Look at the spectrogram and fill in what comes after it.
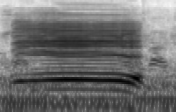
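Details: A newly acquired bull being trained for karapan sapi bull racing in Madura, Indonesia; one loud, steady, nasal moo held for over a second, then a short soft tail-off, with faint background noise.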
